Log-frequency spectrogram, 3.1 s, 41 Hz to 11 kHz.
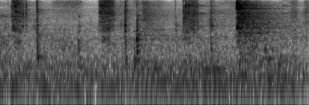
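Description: A 24mm socket turns an LS engine crankshaft by hand, giving a series of soft creaks and mechanical clicks in an uneven rhythm, close up.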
